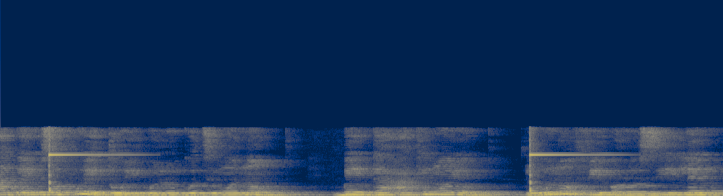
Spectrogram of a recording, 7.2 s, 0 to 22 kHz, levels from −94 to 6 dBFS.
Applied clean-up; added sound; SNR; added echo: none; Marimba, xylophone; 6 dB; reverberation time 1.1 s.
